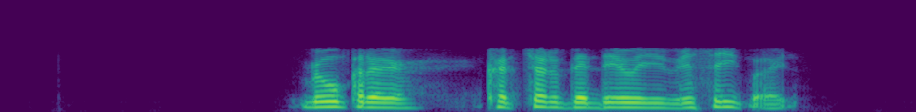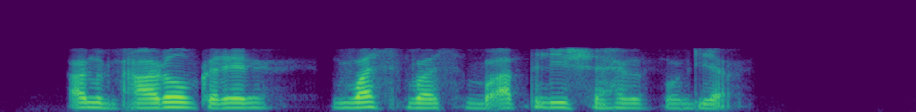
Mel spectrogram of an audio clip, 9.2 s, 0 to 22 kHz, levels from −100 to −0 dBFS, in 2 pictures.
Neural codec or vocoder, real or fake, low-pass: autoencoder, 44.1 kHz, a latent of 192 numbers a frame, MeloTTS; fake; 3.6 kHz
